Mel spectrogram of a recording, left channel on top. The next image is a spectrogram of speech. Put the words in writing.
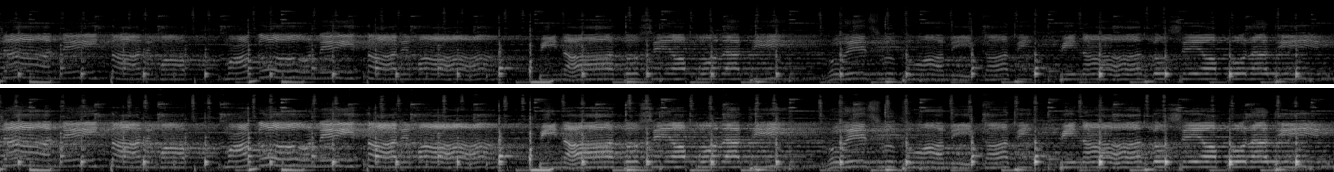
নেই তার মাপ, মাগো নেই তার মাপ। বিনা দোষে অপরাধী হয়ে শুধু আমি কাঁদি, বিনা দোষে অপরাধী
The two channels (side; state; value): left; quieter; 9.2 dB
